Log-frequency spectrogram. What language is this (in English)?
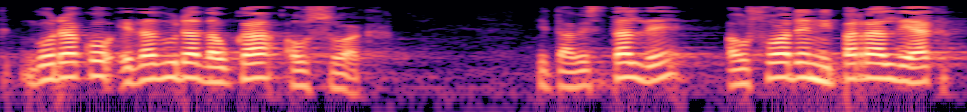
Basque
